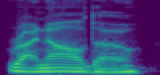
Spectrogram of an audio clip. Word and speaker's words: Rinaldo: A year earlier, in September 1252, Cardinal Rinaldo, pronounced Rinaldo, the church official responsible for overseeing the poor ladies, had approved her rule on the Pope's behalf.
